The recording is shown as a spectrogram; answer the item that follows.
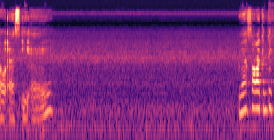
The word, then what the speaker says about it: Hosea: Hosea, I think I pronounced that correctly. It's Hosea.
